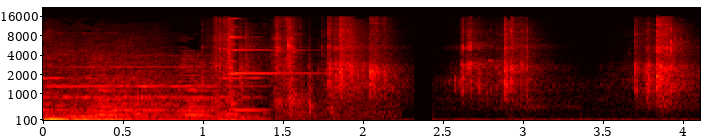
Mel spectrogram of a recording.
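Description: Music that stops about a second and a half in, followed by several short bursts of clicking and clattering from a laser-cut plywood model printing press as its mechanism is worked: the paper tray sliding and the roller travelling.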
